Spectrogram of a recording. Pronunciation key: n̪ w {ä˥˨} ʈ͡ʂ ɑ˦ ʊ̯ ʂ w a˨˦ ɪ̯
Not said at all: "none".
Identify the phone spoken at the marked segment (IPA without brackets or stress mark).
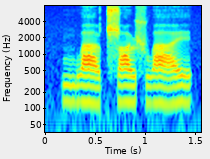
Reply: ä˨˩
